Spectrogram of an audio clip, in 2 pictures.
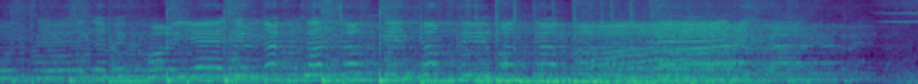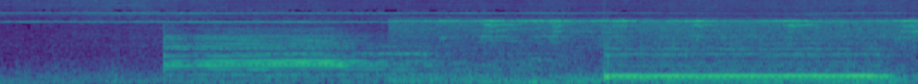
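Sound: train arriving at station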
